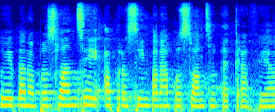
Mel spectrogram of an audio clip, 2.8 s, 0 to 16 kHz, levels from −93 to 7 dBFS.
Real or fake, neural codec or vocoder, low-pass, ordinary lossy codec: fake; codec, 44.1 kHz, 2.6 kbps, SNAC; 14.4 kHz; AAC, 48 kbps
